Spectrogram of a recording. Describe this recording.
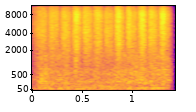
90-pelo el
Someone scratching his hair
head, hair, man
